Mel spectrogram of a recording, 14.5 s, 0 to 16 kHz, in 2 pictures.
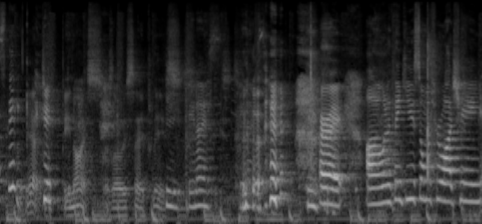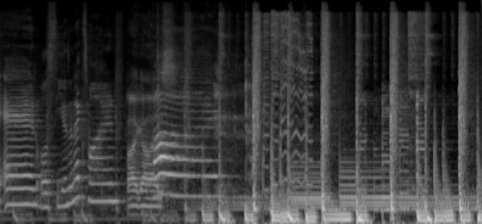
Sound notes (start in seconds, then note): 3.6 laughing; 9.3 upbeat electronic music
